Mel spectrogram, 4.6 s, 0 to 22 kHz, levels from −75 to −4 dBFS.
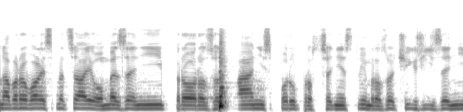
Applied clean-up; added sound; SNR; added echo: neural mask model RNNoise.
